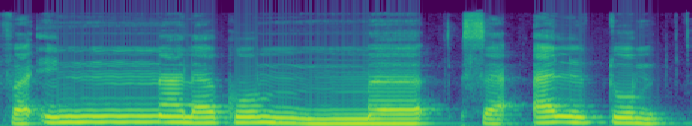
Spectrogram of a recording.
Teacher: میم مشدد ہے غنہ بھی کریں گے · جب میم ساکن کے بعد دوسرا میم متحرک آ جائے تو پھر اس سکون والے میم کو نہیں پڑھنا ہوتا ہے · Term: ادغام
